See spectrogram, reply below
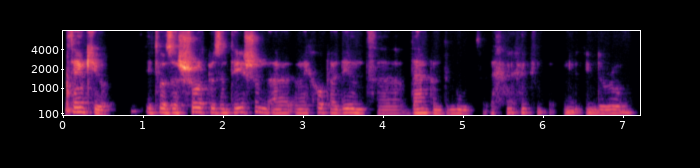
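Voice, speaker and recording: A man from Serbia presents his academic talk in a tired, halting way, stopping to restart his sentences again and again. His voice is dark and gravelly, with a flat, even pitch. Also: rough recording. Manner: halting, many restarts and fillers, low energy. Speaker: guest speaker.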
